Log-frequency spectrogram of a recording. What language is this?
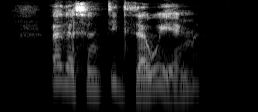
Kabyle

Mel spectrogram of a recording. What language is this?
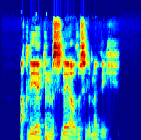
Kabyle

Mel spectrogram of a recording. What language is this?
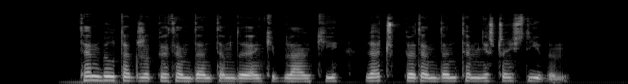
Polish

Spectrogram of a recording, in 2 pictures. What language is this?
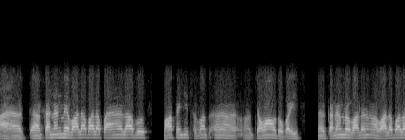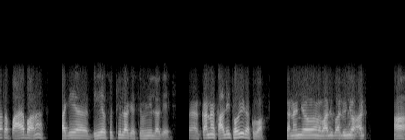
Sindhi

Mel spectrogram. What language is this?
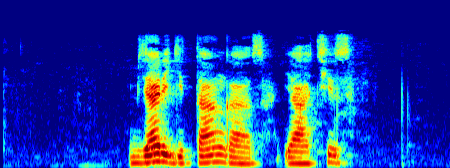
Kinyarwanda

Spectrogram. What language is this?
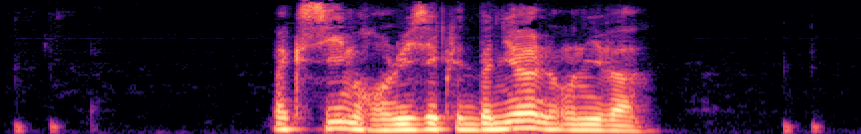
French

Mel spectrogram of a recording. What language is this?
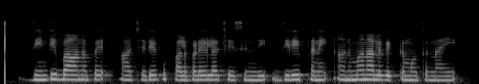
Telugu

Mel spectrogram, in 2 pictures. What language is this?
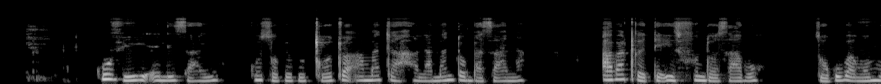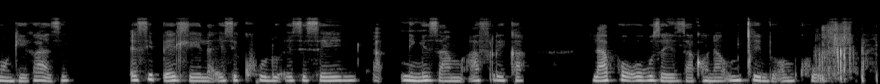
North Ndebele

